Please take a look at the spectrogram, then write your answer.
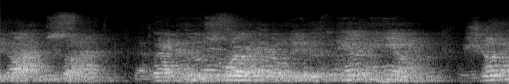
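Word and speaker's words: ἐν: And one sounds like our English word in, it's E-N, pronounced in.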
